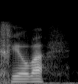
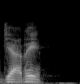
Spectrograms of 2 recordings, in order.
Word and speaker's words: Yahvé: Luego los estudios filológicos, eh, vamos, pues tuvieron más, más conciencia, avanzaron más y llegaron a entender que la pronunciación más correcta, más que Jehová, es Yahvé. Yahvé.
